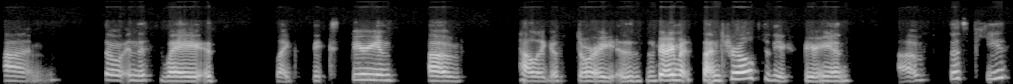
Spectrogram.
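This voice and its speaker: A woman's voice: fairly high pitch, unhurried, dry recording, phone-quality sound. A young woman answering interview questions in a hesitant, thoughtful, conversational way, often using "like" as filler. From Canada. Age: young adult. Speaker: podcast guest, theatre artist.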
